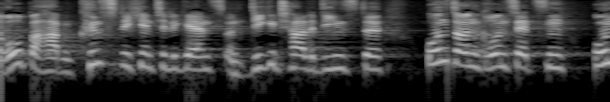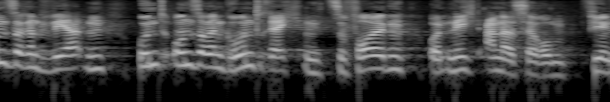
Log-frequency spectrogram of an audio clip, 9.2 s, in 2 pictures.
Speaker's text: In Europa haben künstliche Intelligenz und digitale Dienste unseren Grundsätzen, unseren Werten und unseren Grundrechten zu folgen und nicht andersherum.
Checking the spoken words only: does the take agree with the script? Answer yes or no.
yes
